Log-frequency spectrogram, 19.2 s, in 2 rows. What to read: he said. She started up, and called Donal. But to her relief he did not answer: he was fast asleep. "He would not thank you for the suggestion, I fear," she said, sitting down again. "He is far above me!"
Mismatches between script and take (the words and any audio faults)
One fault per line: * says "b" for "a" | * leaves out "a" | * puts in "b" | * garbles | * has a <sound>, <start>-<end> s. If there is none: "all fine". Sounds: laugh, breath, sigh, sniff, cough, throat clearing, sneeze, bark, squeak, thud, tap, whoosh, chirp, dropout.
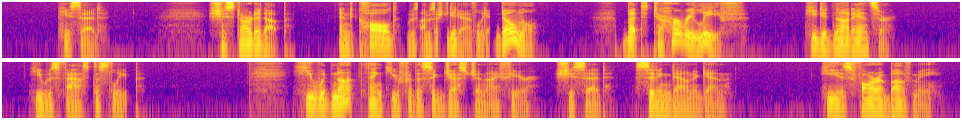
* garbles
